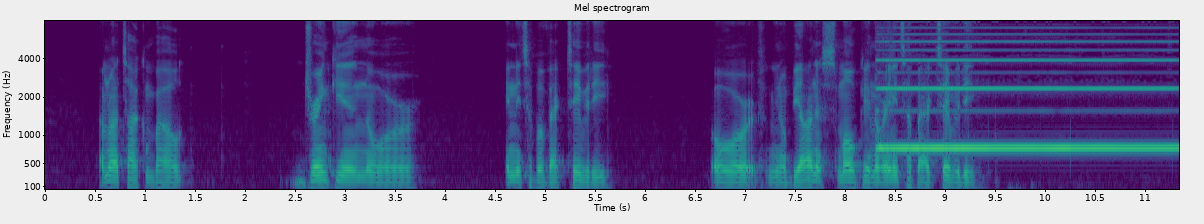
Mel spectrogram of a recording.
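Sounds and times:
speech: 0.6 - 1.5, 2.5 - 3.8, 4.6 - 5.7, 6.6 - 9.5
school bell ringing: 8.3 - 11.3.

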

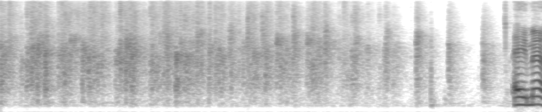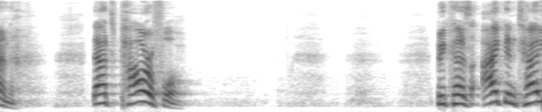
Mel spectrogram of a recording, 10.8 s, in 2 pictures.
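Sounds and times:
audience applause: 0.0 - 5.0
speech: 5.2 - 5.7, 6.4 - 7.3, 9.8 - 10.8.

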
